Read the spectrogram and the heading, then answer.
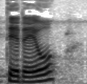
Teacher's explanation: you're rolling the R in there, which is something that a lot of English speakers have trouble with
